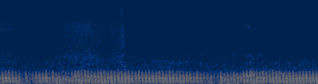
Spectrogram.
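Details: Kkumi the cat purring while kneading a soft blanket it loves: a low, steady rumbling purr with rapid regular pulses, briefly dipping near the start and again before the end, with no other clear sounds.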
